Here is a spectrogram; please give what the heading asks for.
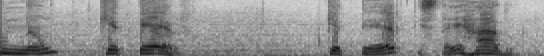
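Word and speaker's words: כֶּתֶר: A palavra keter e você fala que ter na verdade nós falamos queter tá bom mas esse aí é um erro pequeno é um erro simples mas é keter e não quer que ter está errado é keter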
